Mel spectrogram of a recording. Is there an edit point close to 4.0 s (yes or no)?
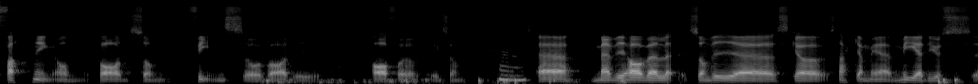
no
